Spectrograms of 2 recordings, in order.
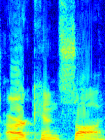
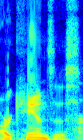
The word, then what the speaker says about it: Arkansas: It must be pronounced Arkansas, not Arkansas.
